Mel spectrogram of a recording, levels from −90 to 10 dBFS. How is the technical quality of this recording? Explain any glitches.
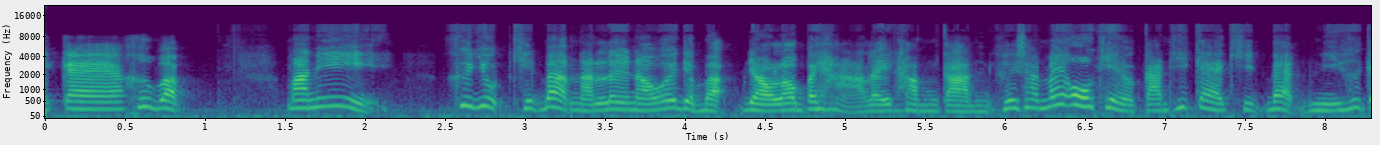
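The technical quality is poor: heavy Opus compression runs through the whole recording. The damage points to a very low bitrate, around 12 kbps, which would push the encoder into its hybrid mode, a speech coder underneath with a band-filling layer on top. Nothing survives above 12.1 kHz, so the top end is cut away. The speech sounds muffled and hoarse, with a rough, grainy texture on sustained sounds where bands are filled by approximation rather than coded exactly.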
